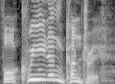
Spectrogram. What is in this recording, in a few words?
"dragon punch", speech; Biggles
